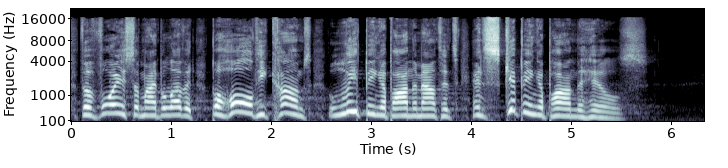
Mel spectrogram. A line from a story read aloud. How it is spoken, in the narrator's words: we hear her exclaiming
